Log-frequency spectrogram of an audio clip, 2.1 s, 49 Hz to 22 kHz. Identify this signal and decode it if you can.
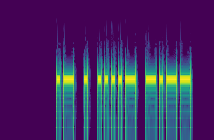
Morse code, heard as a keyed tone, about 34 wpm, 700 Hz. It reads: AE4Y
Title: NA SOTA Chaser Callsigns 35wpm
